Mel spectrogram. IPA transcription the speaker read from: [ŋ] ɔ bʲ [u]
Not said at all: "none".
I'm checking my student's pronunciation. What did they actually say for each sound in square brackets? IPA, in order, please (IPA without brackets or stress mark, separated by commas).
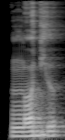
ŋ, ʊ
